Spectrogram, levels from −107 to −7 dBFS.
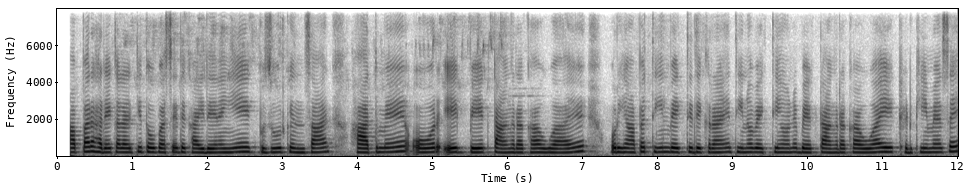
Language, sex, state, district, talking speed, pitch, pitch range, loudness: Hindi, female, Bihar, Saharsa, 220 wpm, 225 Hz, 215-235 Hz, -15 LUFS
